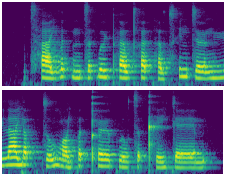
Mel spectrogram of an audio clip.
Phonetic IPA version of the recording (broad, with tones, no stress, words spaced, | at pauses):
t͡sʰaː˨˩j lɐ˥t̚ɐ˨˧nt͡sɐ˨˥t̚ wɵ˧ɥpʰɐ˨wt̪ʰɐ˨˥t̚hɐ˨˩w t͡sʰɪ˥ŋt͡sœː˨ ŋyː˨˧laː˥jɐ˥p̚ ɪ˧k̚t͡so˨˥wŋɔː˨˩jpɐ˧t̚ pʰœː˧ kʷɐ˨w t͡sɐ˨p̚kʰe˨˥jkɛː˨m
